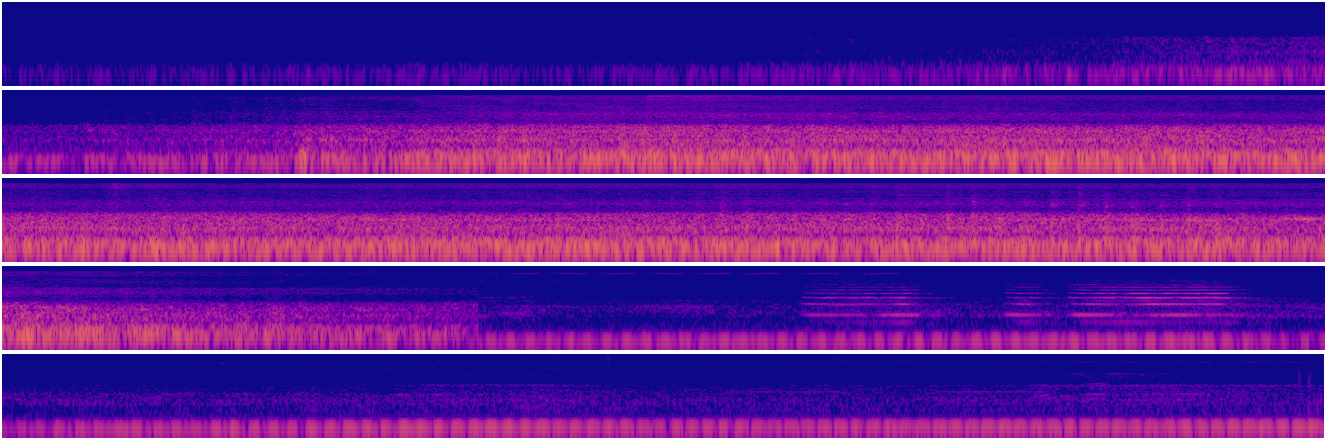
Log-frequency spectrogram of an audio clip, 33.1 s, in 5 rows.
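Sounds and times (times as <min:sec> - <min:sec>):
train wheels rumbling on rail: 0:05.6 - 0:22.3
distant locomotive horn blasts: 0:23.8 - 0:26.4, 0:28.4 - 0:33.0.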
